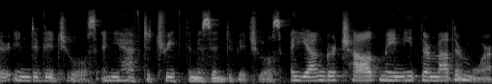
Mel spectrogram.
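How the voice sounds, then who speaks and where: Her intonation is lively and carries vocal fry. The woman talks at a moderate pace. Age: 60s. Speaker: psychotherapist and author. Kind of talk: interview.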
